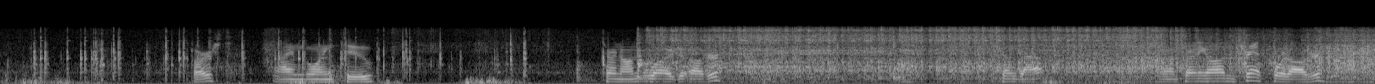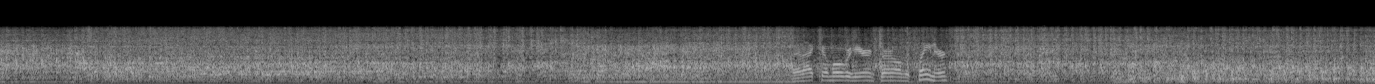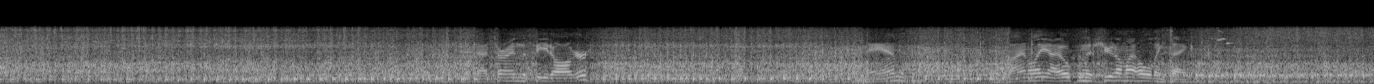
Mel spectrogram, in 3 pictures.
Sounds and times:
Speech: 0:01.9 - 0:03.8, 0:06.0 - 0:07.2, 0:10.0 - 0:10.5, 0:11.6 - 0:13.3, 0:21.7 - 0:23.3, 0:32.2 - 0:33.4, 0:36.1 - 0:36.6, 0:37.6 - 0:39.5.

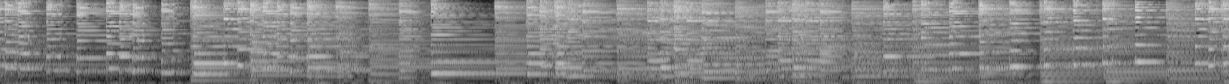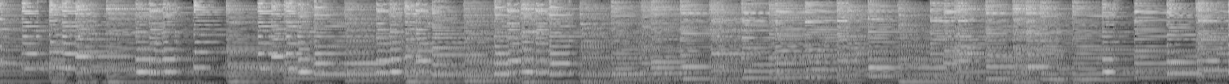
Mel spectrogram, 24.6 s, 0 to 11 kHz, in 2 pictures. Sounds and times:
Harpsichord: 0:00.0 - 0:24.5.

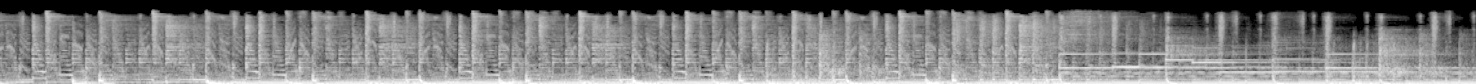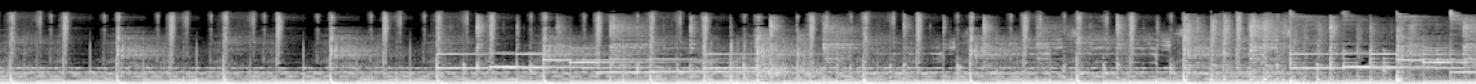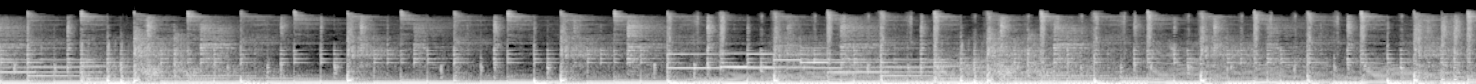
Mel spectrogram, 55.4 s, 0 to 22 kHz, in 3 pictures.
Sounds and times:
Music: 0:00.0 - 0:55.3.

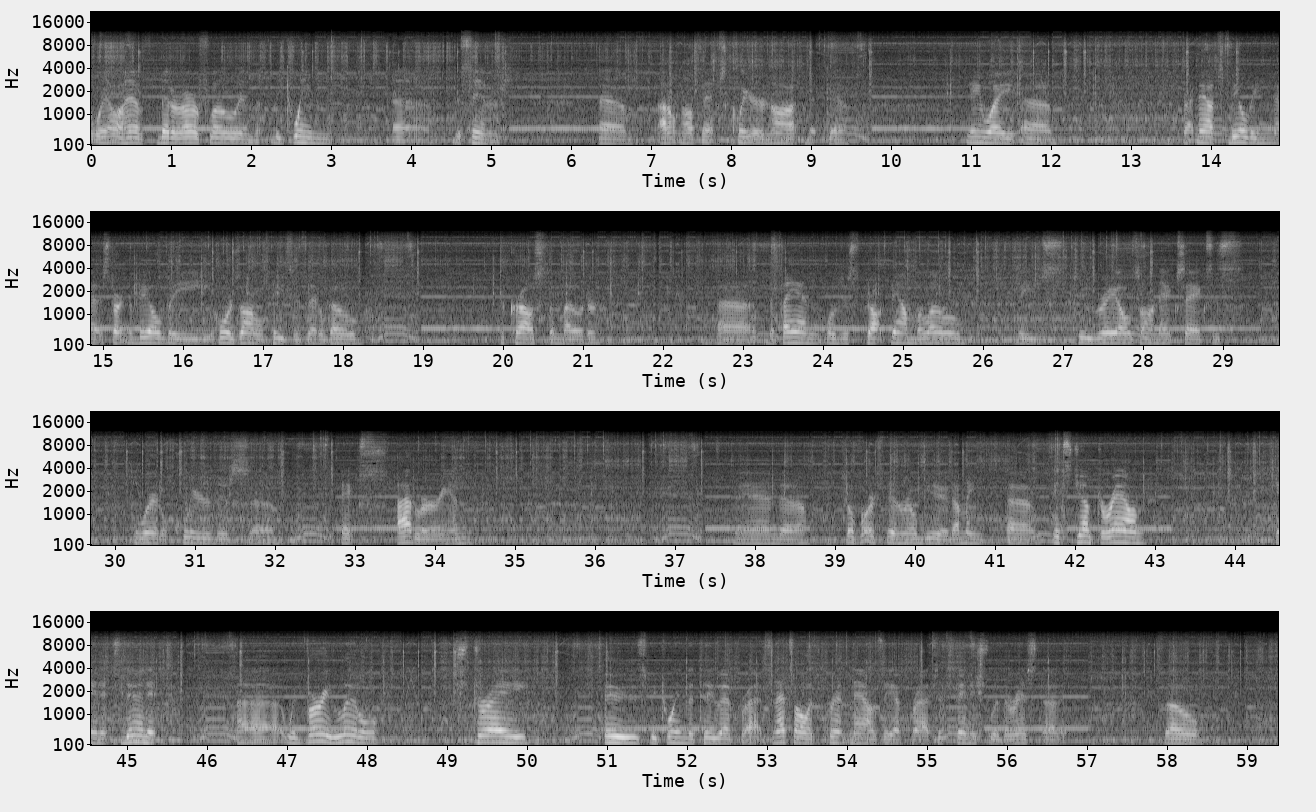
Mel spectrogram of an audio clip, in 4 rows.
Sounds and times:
Speech: 0:00.0 - 0:03.0, 0:03.8 - 0:05.2, 0:06.4 - 0:09.5, 0:10.9 - 0:12.1, 0:13.7 - 0:18.2, 0:20.0 - 0:21.2, 0:22.7 - 0:25.8, 0:26.4 - 0:29.2, 0:30.2 - 0:32.1, 0:32.8 - 0:34.5, 0:37.7 - 0:42.9, 0:44.5 - 0:45.4, 0:46.4 - 0:48.1, 0:49.2 - 0:50.1, 0:51.0 - 0:56.8, 0:58.0 - 0:58.4
Printer: 0:00.0 - 0:59.3.

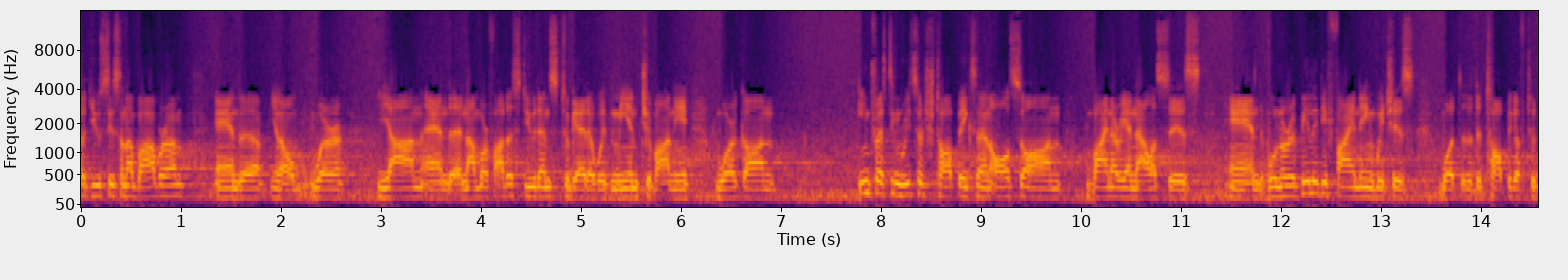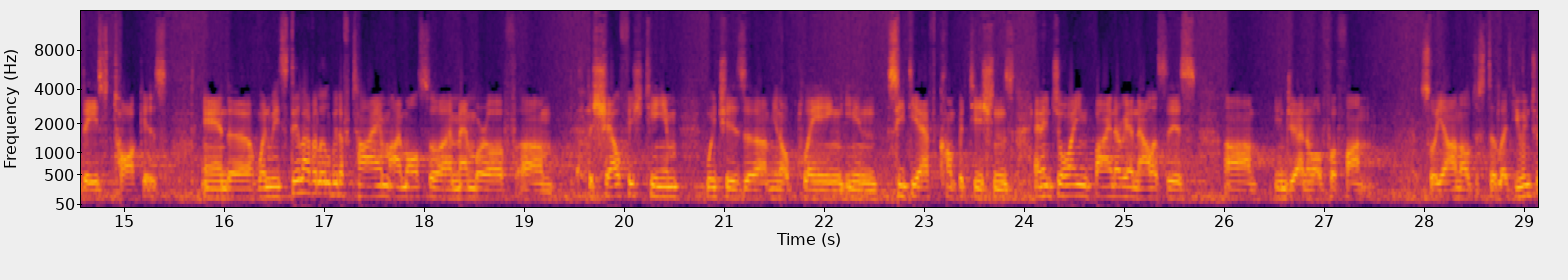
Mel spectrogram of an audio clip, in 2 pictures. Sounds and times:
Speech: 0:00.0 - 0:07.0, 0:07.8 - 0:29.1.

